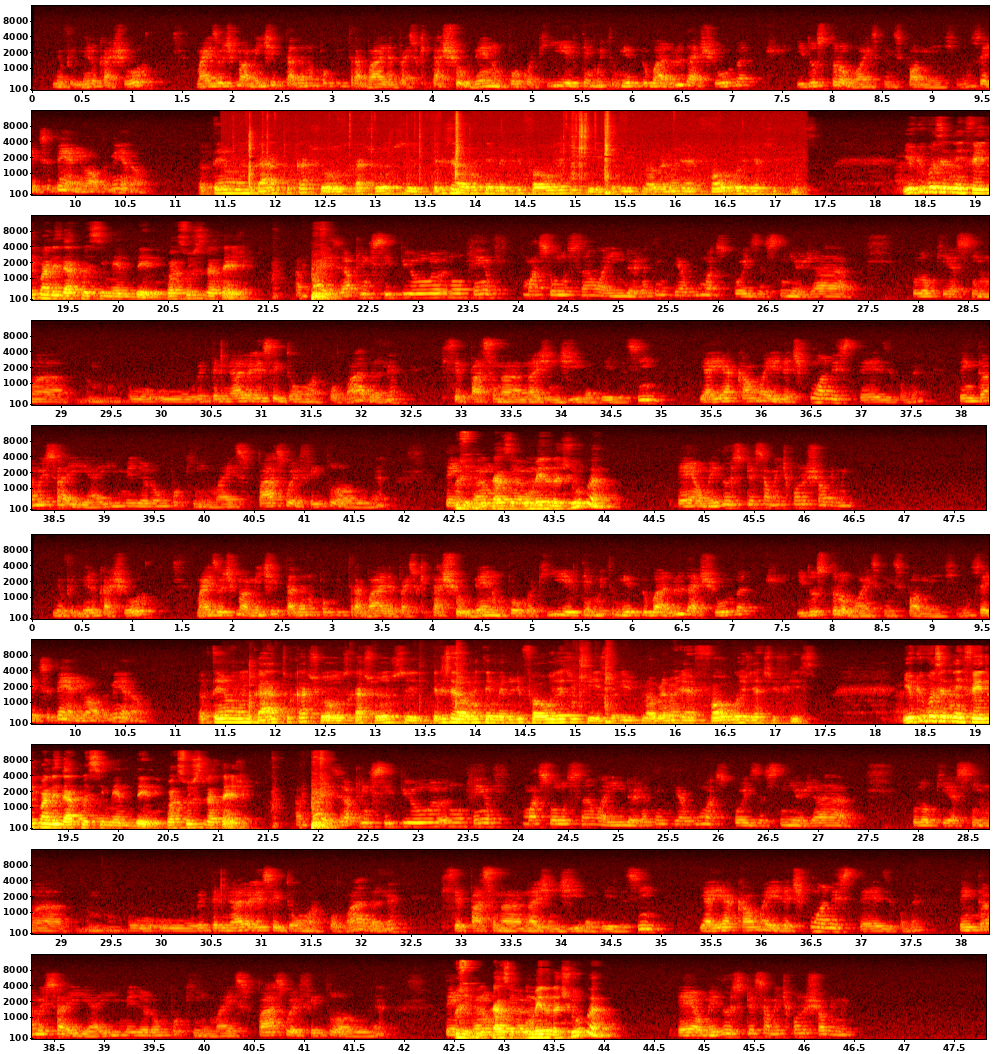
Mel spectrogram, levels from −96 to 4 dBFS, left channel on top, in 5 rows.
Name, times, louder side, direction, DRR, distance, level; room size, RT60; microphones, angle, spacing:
voice 1, 0.2-1.2 1.6-10.7 18.2-18.9 21.8-27.7 27.9-32.4 32.8-35.0 35.4-37.6 38.0-42.1 42.4-43.4 44.7-46.4, right 1 dB, 15° right, 3.1 m, -34 dB
voice 2, 11.2-17.4 18.3-21.3 21.9-22.2 42.5-44.1, right 3 dB, 65° right, 0.7 m, -22 dB
sound 1, 11.4-17.3, left 4 dB, 65° left, 0.5 m, -33 dB
10.5 x 4.7 x 3.4 m
head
